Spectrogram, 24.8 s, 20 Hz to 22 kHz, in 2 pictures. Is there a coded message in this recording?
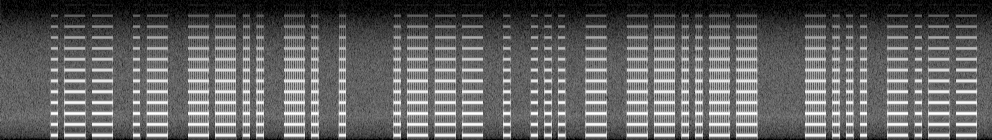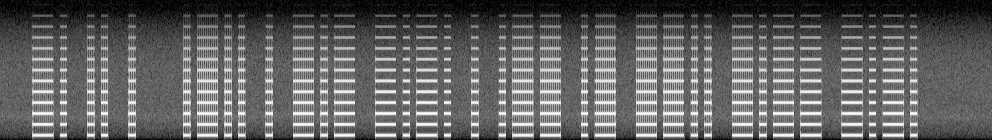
Yes: Morse code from 0.6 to 23.9 s, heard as electronic beeps, machine-sent, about 14 wpm, 850 Hz. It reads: WAZNE JEST, BY NIE LEKCEWAZYC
